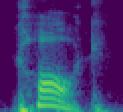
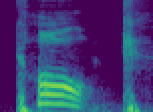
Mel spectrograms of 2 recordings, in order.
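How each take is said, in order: First: The word is said in a plain American accent. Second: The word is said in a British-sounding accent.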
